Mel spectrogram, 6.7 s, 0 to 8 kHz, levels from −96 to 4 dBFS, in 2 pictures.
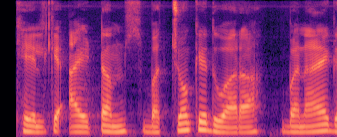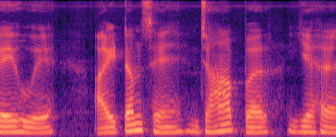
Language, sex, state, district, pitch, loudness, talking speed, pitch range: Hindi, male, Rajasthan, Jaipur, 120 Hz, -18 LUFS, 135 wpm, 115-135 Hz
